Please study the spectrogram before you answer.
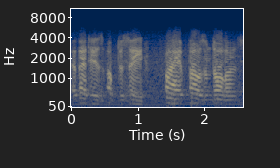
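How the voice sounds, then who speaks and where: A man acts out a stiff, formal insurance executive in a vintage radio play. His voice is fairly high and hurried, with humorless hesitations. The recording is a bit muffled, with faint noise. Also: little pitch movement, natural voice. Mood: stiff, businesslike. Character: fussy, stiff male insurance company executive. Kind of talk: 1950s radio drama acting. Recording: slightly noisy, muffled old radio recording.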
